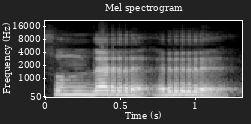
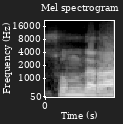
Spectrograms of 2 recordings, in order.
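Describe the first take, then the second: First: సుందర్ ending on a bare ర్; cut-off final r. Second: సుందరా with a long aa after r; wrong full ending. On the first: Teacher drills the right ending, సుందర్ closed on ర్. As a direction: stop సుందర్ on the r and isolate it. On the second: Teacher shows what to avoid, సుందరా ending in raa. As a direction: open the end of సుందరా into a full syllable. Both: Shown as a demonstration. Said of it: "సుందరా అనకూడదు".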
